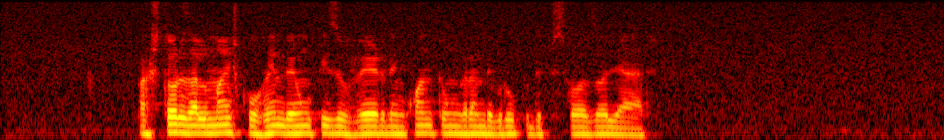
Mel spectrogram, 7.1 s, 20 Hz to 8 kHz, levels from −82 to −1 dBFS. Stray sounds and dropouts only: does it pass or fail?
pass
